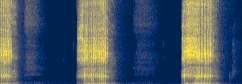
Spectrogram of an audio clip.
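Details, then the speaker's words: Simulated airway-management teaching recording: loud rattling snores on each breath in, about two every five seconds, illustrating snoring from partial upper airway obstruction. "Un ronquido es clásico, todos conocemos que es un sonido como el que voy a reproducir."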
